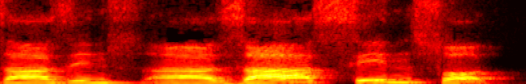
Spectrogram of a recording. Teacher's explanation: 13 নম্বর মাখরাজ জা, সিন, সদ, জিভের আগা সামনের উপরের এবং নিচের দুই দাঁতের আগার সাথে লেগে উচ্চারিত হবে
